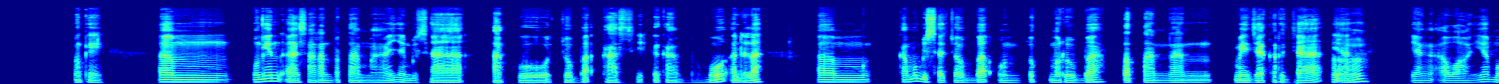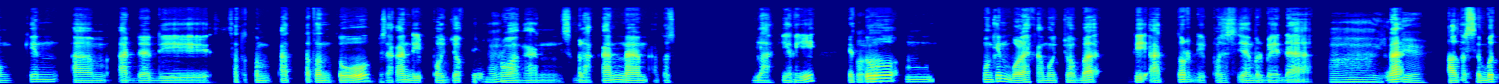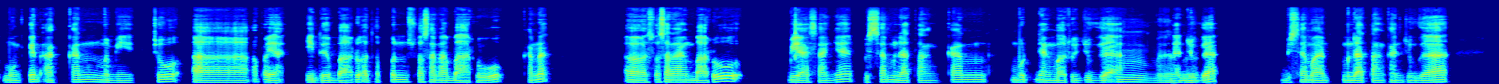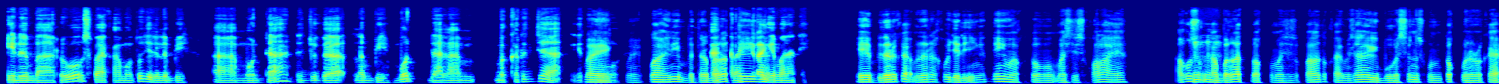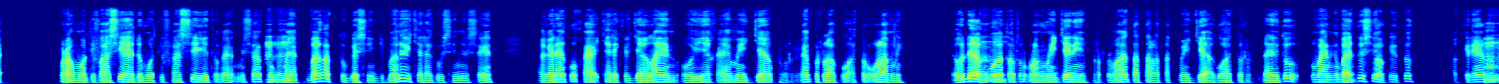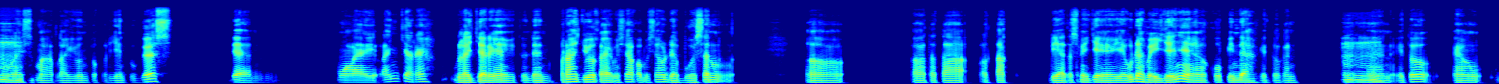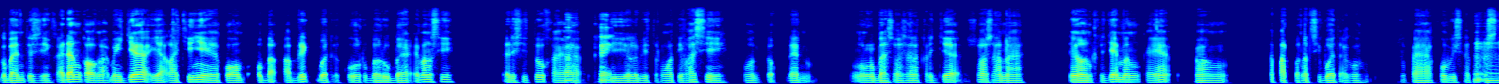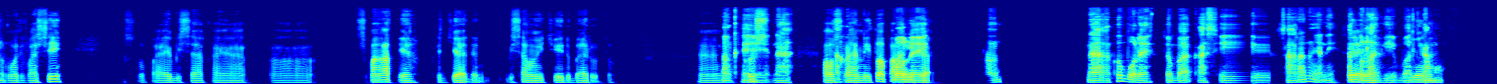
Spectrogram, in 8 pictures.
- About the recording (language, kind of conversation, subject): Indonesian, advice, Bagaimana cara mengubah pemandangan dan suasana kerja untuk memicu ide baru?
- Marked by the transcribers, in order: tapping; in English: "mood"; in English: "mood"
